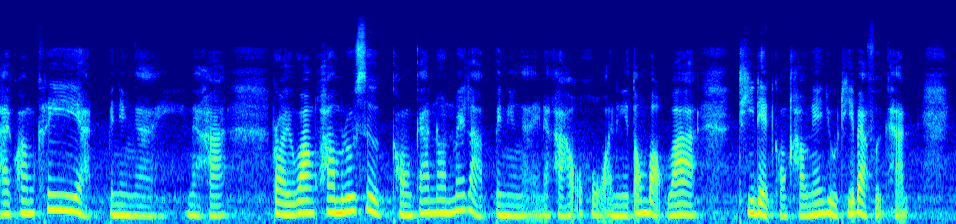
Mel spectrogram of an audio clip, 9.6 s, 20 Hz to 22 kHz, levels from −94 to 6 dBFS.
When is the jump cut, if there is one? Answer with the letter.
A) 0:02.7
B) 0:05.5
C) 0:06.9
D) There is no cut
A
